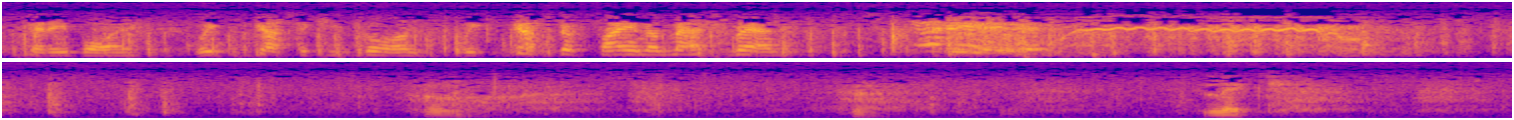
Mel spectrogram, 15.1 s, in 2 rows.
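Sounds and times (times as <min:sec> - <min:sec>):
horse hoof clops: 0:00.0 - 0:11.1
speech: 0:00.1 - 0:04.0, 0:04.6 - 0:05.3
horse whinnying: 0:04.4 - 0:07.4.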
